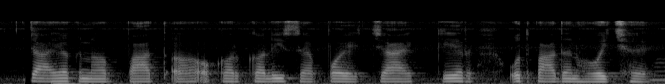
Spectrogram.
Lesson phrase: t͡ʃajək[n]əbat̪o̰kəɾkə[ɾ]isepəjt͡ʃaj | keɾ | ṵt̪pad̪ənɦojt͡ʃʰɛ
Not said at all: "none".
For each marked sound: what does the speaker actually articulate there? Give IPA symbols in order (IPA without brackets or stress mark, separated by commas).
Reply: n, l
